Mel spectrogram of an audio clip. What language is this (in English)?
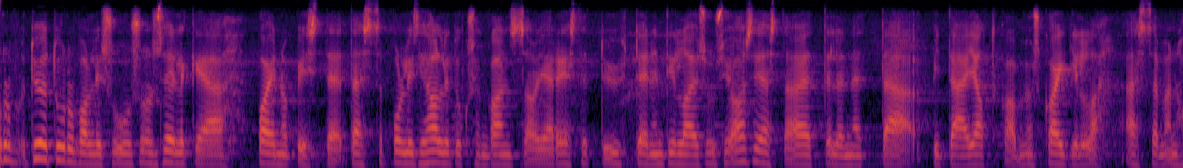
Finnish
